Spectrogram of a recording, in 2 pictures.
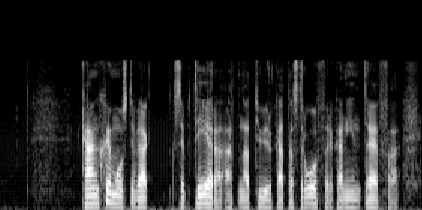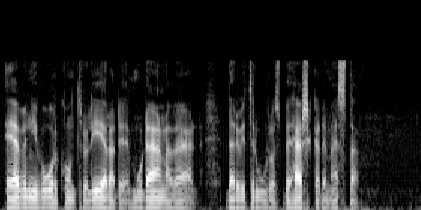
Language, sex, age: Swedish, male, 56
